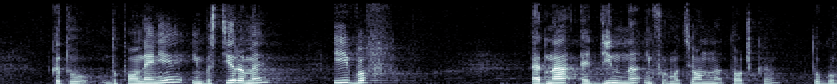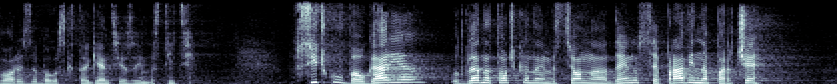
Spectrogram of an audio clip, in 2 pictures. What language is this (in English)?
Bulgarian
